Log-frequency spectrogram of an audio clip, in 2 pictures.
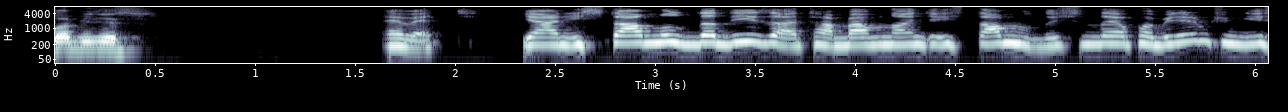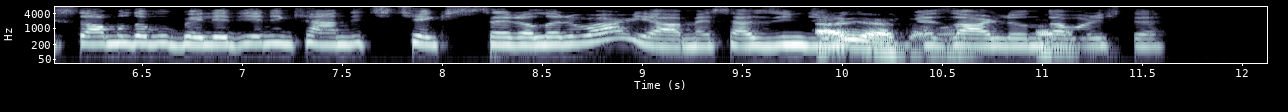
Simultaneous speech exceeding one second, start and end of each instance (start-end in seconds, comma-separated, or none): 9.8-11.2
